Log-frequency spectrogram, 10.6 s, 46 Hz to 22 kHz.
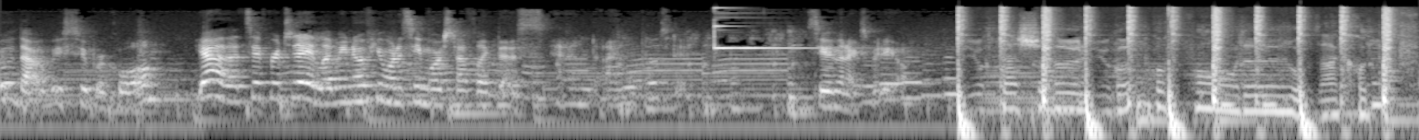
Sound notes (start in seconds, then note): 5.3 ding; 7.1 upbeat music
